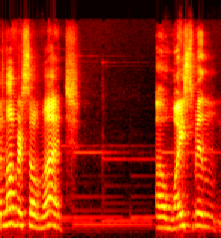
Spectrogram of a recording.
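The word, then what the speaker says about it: Weissman: Uh, Wiseman, not Wiseman. Yeah, it's weird. It's spelled white like I'm pretty sure it's pronounced wise man, but it's spelled like white man, which I'm like, I don't know about that.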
